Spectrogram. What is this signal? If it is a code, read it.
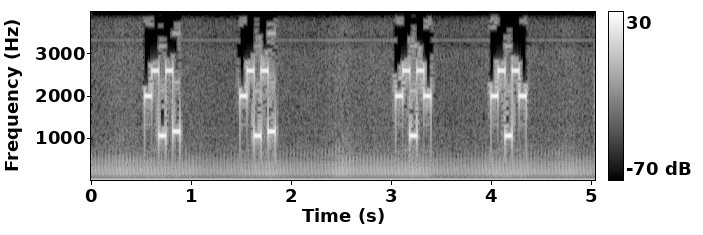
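Five-tone selective call (ZVEI), heard as quick runs of five tones, tones of about 70 ms. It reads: 88112 88112 88118 88118
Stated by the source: ZVEI five-tone selective call received on an SDR.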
